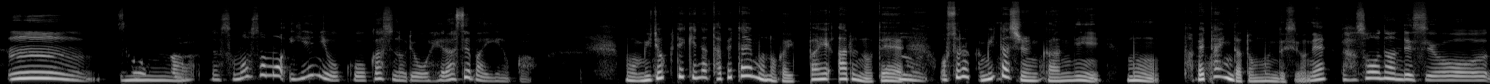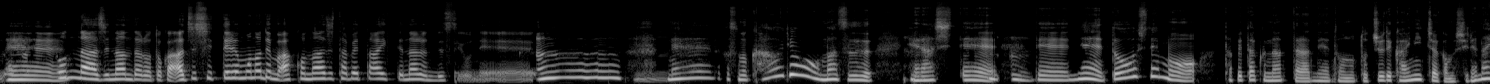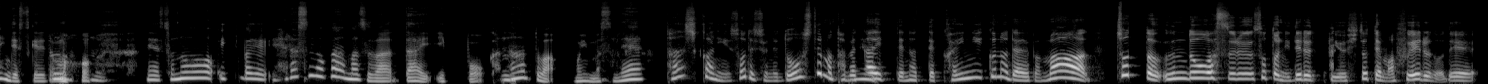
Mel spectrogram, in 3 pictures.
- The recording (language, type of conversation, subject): Japanese, advice, 食生活を改善したいのに、間食やジャンクフードをやめられないのはどうすればいいですか？
- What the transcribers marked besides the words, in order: other background noise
